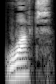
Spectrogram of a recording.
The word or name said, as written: WOT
